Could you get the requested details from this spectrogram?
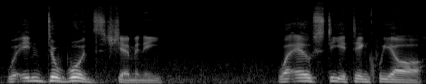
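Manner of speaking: loud comic voice explaining the obvious; goofy, hammed-up exasperation; silly put-on voice. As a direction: punch it out in a funny character voice. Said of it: "talking like this".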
